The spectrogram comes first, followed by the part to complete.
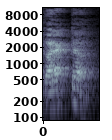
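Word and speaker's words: character: सी एच ए आर ए सी टी ई आर, करेक्टर, सी एच ए आर ए सी टी ई आर, करेक्टर।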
